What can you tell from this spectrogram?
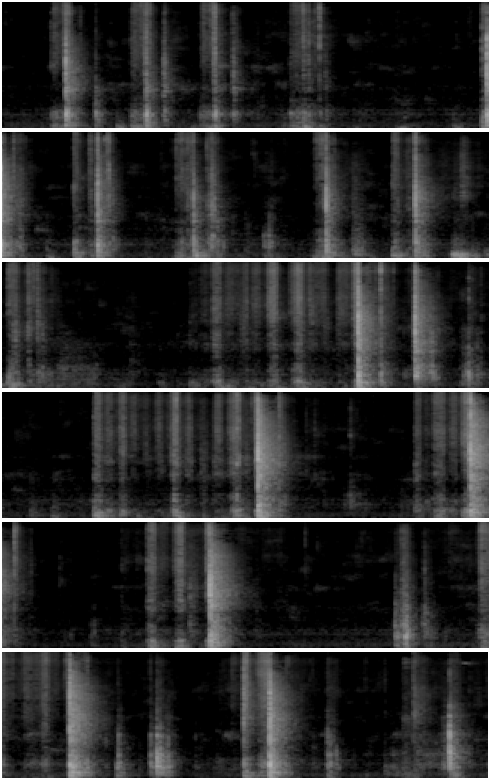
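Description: Kitchen knife cutting a cucumber and then a green apple on a cutting board: irregular knocks as the blade goes through and meets the board, some strokes drawn out a little longer.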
